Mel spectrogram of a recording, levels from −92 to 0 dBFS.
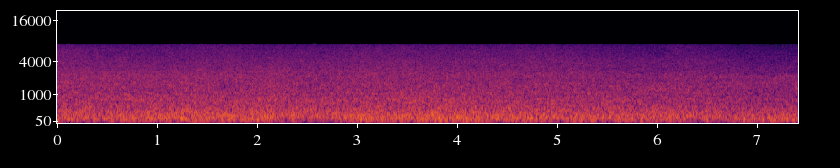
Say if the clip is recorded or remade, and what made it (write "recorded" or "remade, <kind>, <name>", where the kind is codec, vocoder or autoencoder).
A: remade, autoencoder, DAC-VAE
